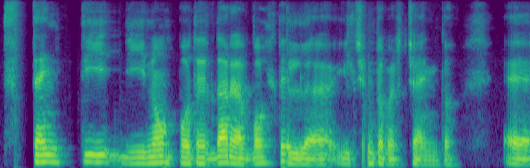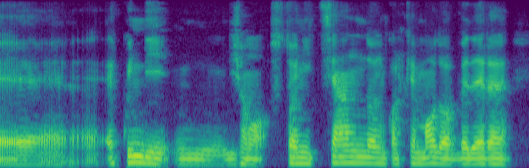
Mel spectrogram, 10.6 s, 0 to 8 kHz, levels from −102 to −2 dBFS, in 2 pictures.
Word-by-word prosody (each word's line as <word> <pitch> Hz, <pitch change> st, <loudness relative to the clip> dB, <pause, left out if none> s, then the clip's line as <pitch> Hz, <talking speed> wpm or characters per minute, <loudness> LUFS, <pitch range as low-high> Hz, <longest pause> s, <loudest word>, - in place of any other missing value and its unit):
senti 120 Hz, -3 st, 0 dB
di 100 Hz, 0 st, -2 dB
non 110 Hz, +1 st, +2 dB
poter 100 Hz, -2 st, +2 dB
dare 110 Hz, +1 st, +6 dB
a 90 Hz, -, +5 dB
volte 100 Hz, +6 st, -1 dB
il 85 Hz, -5 st, +2 dB
il 90 Hz, -2 st, -6 dB
100% 80 Hz, -4 st, -3 dB, 0.4 s
Ehm, -, -, 0 dB, 0.4 s
e -, -, -5 dB
quindi, 100 Hz, -5 st, +1 dB
mhmm, 85 Hz, -2 st, -6 dB
diciamo 85 Hz, -1 st, -3 dB
sto -, -, -3 dB
iniziando 105 Hz, +2 st, 0 dB
in 95 Hz, -1 st, -3 dB
qualche 90 Hz, +2 st, -5 dB
modo 95 Hz, 0 st, +2 dB
a 85 Hz, -, -4 dB
vedere, 90 Hz, -1 st, +2 dB
95 Hz, 125 wpm, -22 LUFS, 90-110 Hz, 0.4 s, dare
